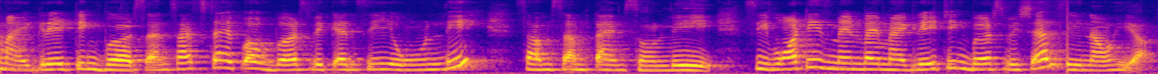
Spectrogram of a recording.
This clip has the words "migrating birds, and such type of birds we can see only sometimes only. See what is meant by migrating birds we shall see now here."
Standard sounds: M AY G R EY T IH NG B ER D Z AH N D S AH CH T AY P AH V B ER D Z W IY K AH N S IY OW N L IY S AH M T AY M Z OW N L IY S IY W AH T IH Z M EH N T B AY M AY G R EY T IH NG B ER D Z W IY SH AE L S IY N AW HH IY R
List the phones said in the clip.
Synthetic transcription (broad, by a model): M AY G R EY T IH NG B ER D S AH N D S AH CH T AY P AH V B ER D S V IY K AH N S IY OW N L IY S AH M T AY M S OW N L IY S IY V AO T IH Z M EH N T B AY M AY G R EY T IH NG B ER D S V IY SH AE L S IY N AW HH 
